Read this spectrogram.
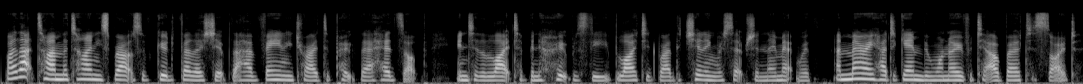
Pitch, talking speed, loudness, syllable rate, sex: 205 Hz, 235 wpm, -20 LUFS, 5.7 syllables/s, female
